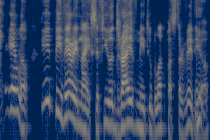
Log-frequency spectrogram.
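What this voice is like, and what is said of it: Exaggerated fake Russian accent. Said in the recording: “this ridiculous Russian accent”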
